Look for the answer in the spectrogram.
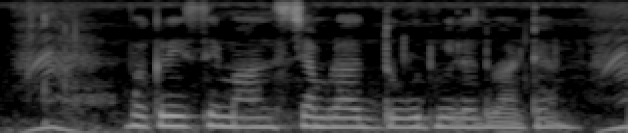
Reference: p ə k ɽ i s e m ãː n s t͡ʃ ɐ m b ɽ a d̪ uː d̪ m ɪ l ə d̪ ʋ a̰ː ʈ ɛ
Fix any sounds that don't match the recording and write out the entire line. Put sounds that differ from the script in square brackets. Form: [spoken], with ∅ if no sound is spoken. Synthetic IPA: [b] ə k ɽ i s e m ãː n s t͡ʃ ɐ m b ɽ a d̪ uː d̪ m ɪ l ə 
